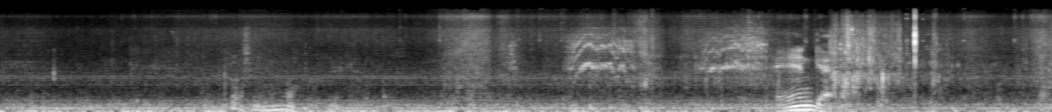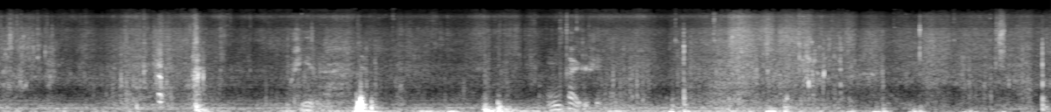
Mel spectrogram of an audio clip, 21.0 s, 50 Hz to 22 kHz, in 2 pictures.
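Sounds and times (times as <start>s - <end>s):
electric trolling motor humming: 5.0s - 8.1s.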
